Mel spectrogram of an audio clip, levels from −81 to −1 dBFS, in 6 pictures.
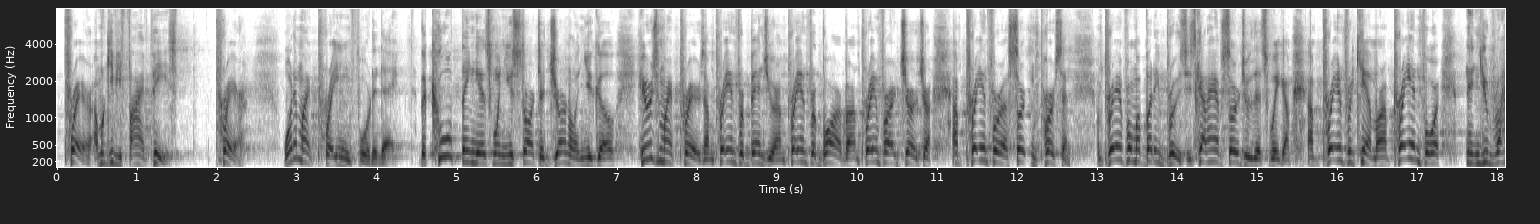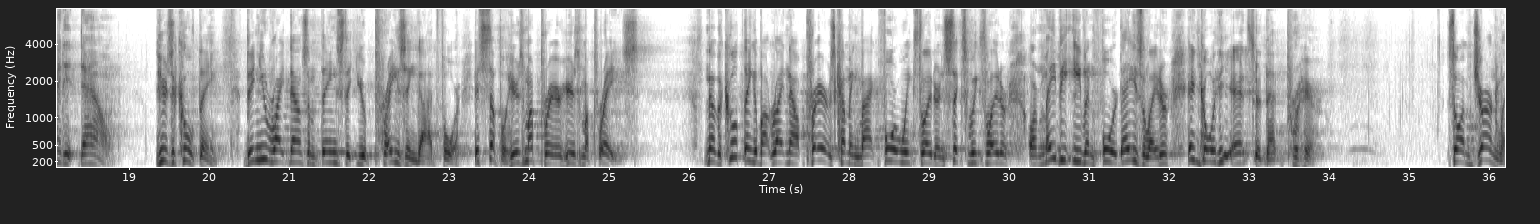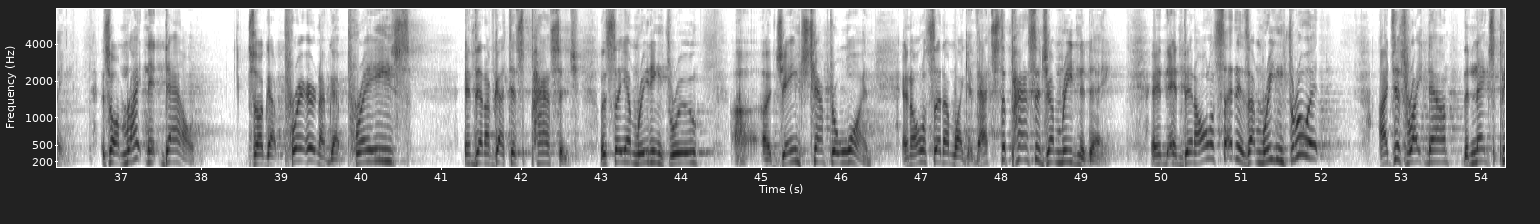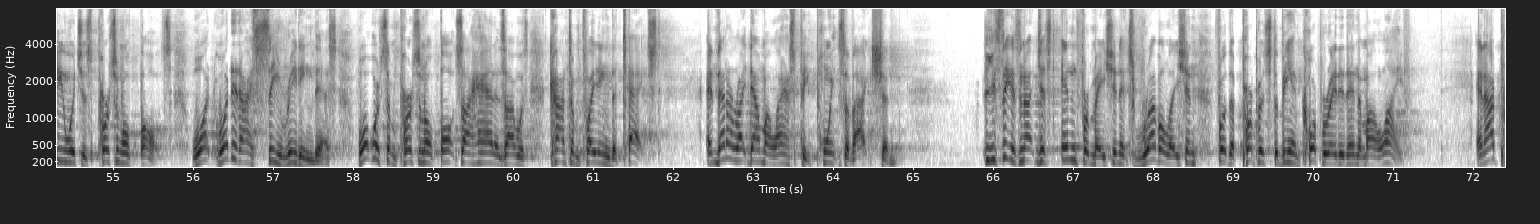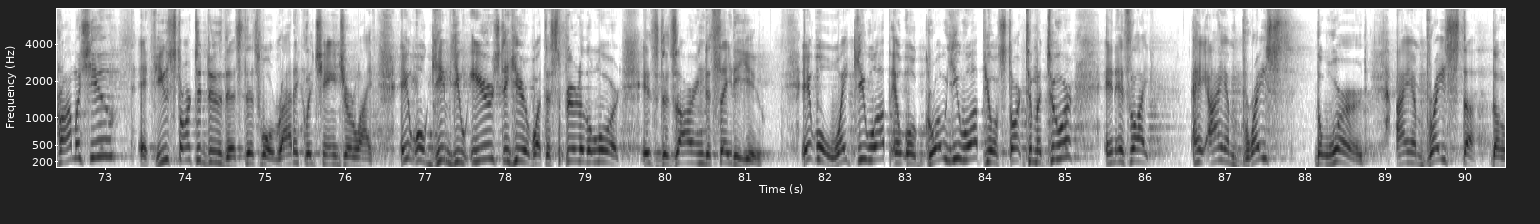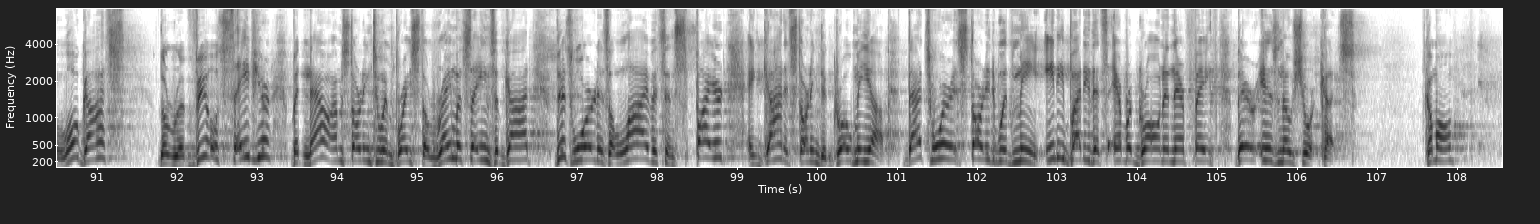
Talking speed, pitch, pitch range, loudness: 195 wpm, 215 Hz, 185-255 Hz, -21 LUFS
